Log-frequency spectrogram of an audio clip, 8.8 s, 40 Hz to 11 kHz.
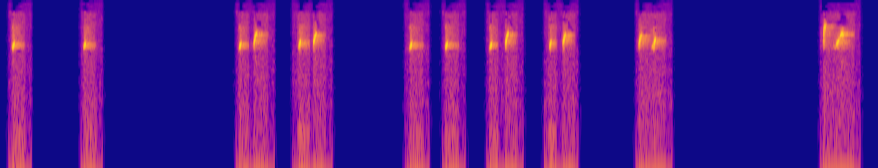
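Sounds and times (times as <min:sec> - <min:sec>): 
goldfinch song in the countryside: 0:00.1 - 0:01.1, 0:02.4 - 0:03.4, 0:04.0 - 0:06.8, 0:08.2 - 0:08.6.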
